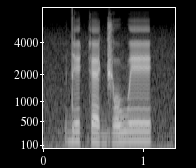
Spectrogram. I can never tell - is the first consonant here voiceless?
no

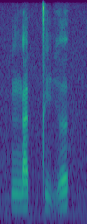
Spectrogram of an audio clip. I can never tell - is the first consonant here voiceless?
no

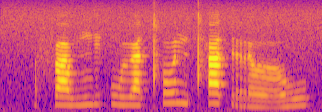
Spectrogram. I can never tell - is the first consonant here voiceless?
yes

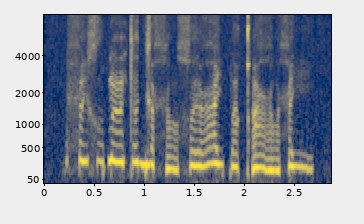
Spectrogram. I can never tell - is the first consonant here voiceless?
yes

